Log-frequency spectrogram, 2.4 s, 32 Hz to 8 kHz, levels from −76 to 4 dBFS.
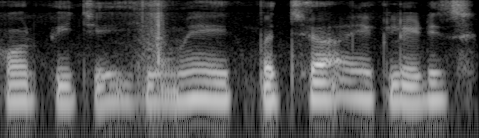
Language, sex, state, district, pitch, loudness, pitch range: Hindi, male, Himachal Pradesh, Shimla, 140 Hz, -22 LUFS, 135-150 Hz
